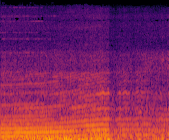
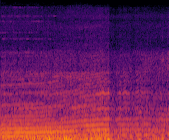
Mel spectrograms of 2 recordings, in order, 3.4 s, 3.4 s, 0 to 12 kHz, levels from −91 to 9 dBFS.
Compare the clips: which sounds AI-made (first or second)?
second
